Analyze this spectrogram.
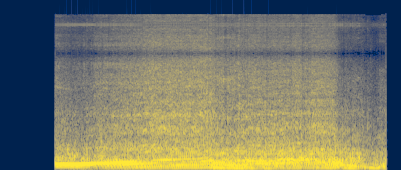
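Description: Rock crawler buggy's engine revving hard under load as it climbs a rock ledge with wheelspin, its pitch rising and then wavering. The sound starts suddenly about a second in and cuts off abruptly just before the end.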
